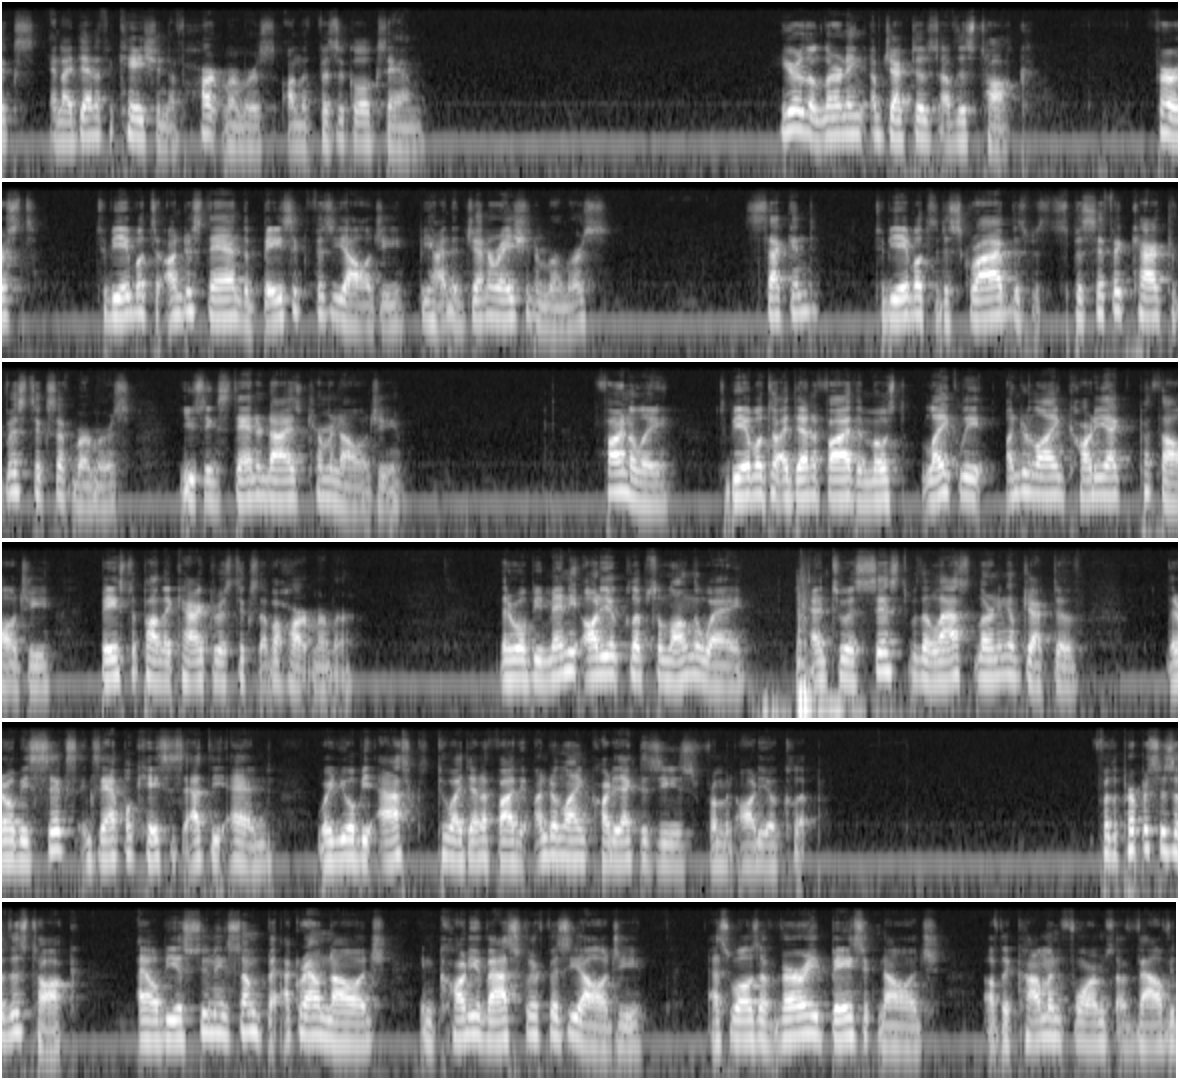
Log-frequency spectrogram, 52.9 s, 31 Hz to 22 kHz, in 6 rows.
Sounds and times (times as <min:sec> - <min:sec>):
Speech: 0:00.0 - 0:03.2, 0:05.8 - 0:07.8, 0:08.6 - 0:13.4, 0:14.4 - 0:20.7, 0:22.1 - 0:29.2, 0:30.2 - 0:34.6, 0:35.2 - 0:41.5, 0:43.5 - 0:52.9.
